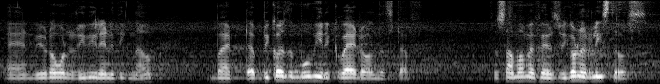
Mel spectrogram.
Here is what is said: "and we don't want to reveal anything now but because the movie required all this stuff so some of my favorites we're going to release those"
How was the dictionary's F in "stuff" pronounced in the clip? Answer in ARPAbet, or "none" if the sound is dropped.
F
